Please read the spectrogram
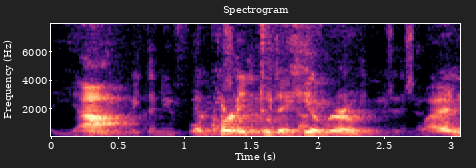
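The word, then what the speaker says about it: יה: How to pronounce it's Yah, according to the Hebrew. When you see this word, it is read Yah in Hebrew.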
